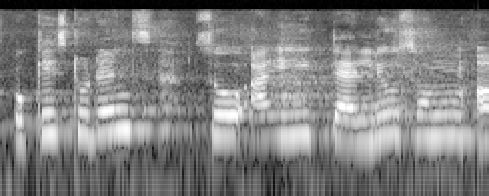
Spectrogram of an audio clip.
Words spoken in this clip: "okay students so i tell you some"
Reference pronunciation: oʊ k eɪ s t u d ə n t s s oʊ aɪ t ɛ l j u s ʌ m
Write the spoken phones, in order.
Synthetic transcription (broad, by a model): oʊ k eɪ s t u d ə n t s s oʊ aɪ t ɛ l j u s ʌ m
